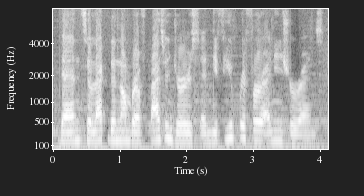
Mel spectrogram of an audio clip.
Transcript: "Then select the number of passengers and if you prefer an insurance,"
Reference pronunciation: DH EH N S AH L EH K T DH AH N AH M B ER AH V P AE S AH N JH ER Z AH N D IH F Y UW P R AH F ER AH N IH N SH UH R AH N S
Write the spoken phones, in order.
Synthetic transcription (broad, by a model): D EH N S AH L EH K T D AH N AH M B ER AH V P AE S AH N JH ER S AH N D IH F Y UW P R AH F ER AH N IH N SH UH R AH N S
